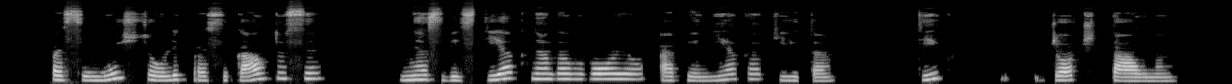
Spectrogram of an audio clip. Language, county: Lithuanian, Vilnius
